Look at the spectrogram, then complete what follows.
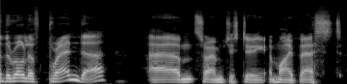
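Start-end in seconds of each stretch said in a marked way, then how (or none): none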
